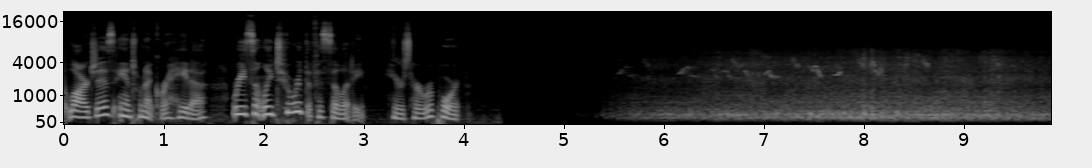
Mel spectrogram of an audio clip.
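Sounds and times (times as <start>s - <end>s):
speech: 0.0s - 4.1s
birds chirping at a construction site of a new aquatic center: 5.5s - 9.7s.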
